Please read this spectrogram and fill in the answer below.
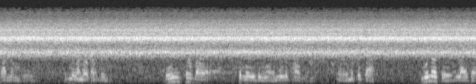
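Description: Faint, steady high-pitched chorus of insects, unbroken throughout, with faint distant human talking underneath.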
